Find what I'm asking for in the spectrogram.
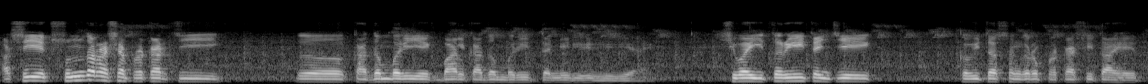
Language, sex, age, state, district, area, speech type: Marathi, male, 60+, Maharashtra, Nanded, urban, spontaneous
